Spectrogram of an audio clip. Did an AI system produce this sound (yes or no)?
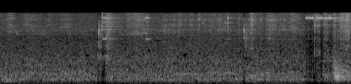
no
